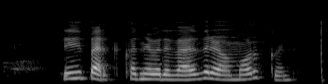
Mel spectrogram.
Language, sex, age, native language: Icelandic, female, 12, Icelandic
